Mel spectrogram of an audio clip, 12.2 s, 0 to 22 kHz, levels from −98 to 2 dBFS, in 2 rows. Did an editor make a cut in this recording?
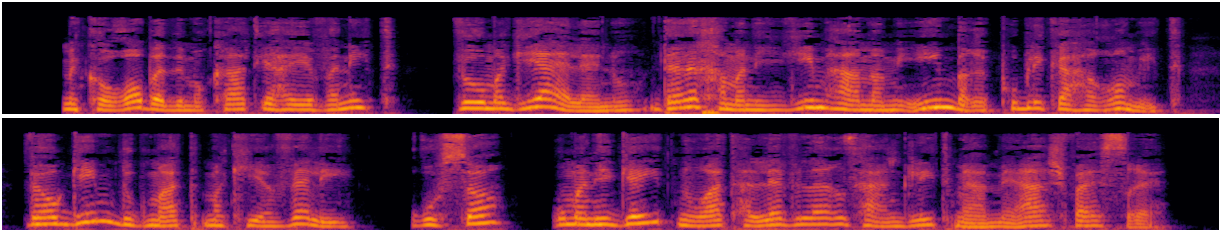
no; 0 cuts

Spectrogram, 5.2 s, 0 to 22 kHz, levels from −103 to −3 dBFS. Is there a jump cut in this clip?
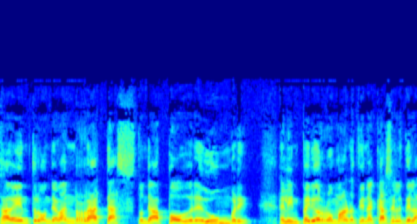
yes; 1 cut; at 3.4 s

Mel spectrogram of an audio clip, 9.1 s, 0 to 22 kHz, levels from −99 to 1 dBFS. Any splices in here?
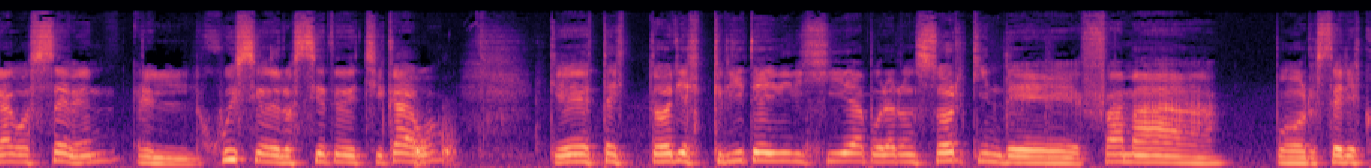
no; 0 cuts

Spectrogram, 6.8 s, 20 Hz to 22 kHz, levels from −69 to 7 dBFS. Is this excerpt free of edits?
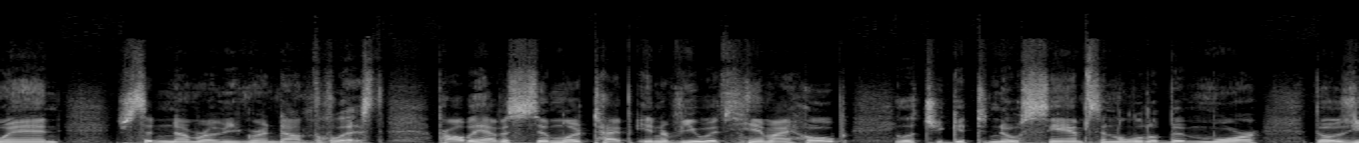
no; 2 cuts; at 2.2 s, 4.5 s

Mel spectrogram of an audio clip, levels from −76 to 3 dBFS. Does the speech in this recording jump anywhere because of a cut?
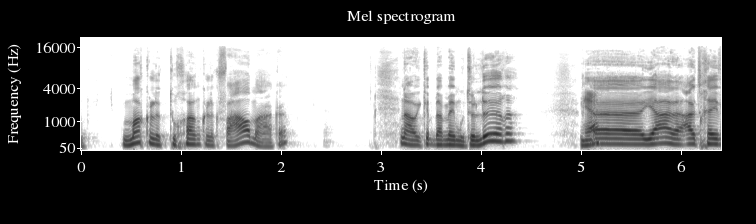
yes; 1 cut; at 3.2 s

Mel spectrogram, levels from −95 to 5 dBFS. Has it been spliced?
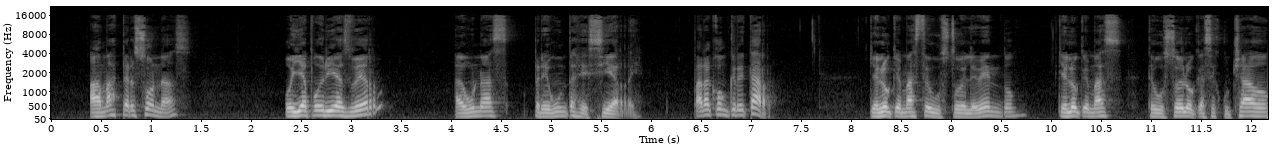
no; 0 cuts

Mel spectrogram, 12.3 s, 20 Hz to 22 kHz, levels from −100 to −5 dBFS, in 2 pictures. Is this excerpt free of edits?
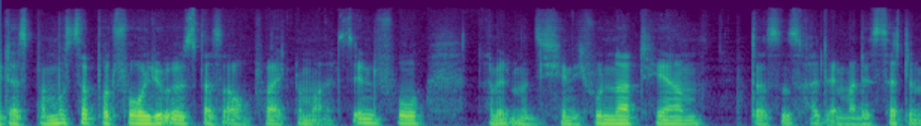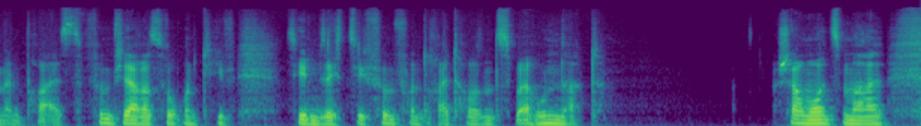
no; 1 cut; at 1.3 s

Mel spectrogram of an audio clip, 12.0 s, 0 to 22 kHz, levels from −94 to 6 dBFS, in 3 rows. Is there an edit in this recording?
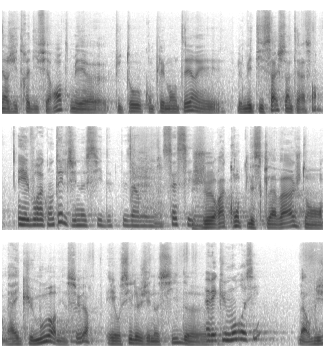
yes; 1 cut; at 2.9 s

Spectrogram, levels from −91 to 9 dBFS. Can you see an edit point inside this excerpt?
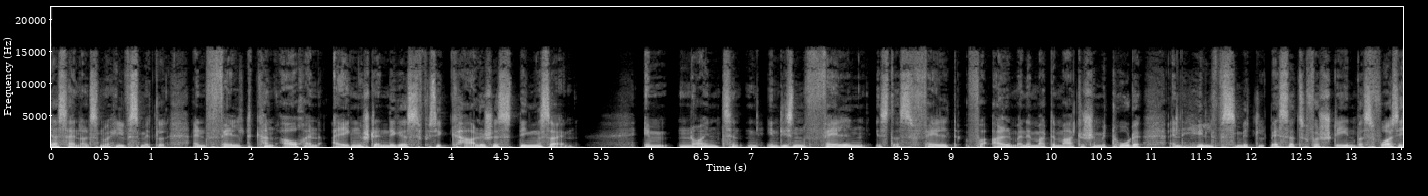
yes; 2 cuts; at 7.1 s, 12.1 s

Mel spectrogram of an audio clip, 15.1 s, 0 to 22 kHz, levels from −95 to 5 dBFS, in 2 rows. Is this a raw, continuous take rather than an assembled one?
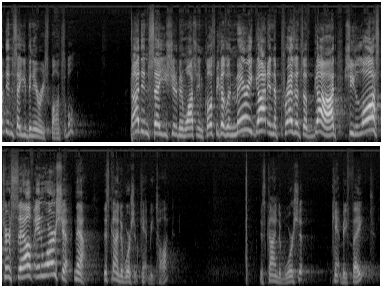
no; 2 cuts; at 4.2 s, 9.0 s

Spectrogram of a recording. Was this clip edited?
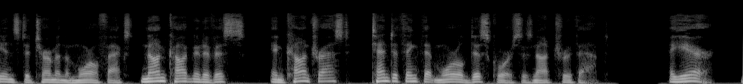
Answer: yes; 1 cut; at 1.3 s

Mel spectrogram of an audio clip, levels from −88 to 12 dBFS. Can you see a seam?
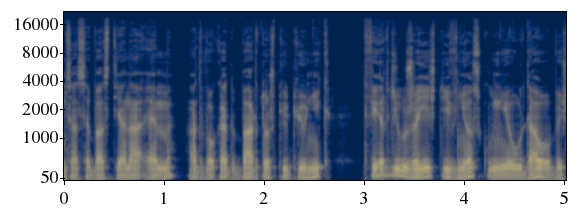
no; 0 cuts

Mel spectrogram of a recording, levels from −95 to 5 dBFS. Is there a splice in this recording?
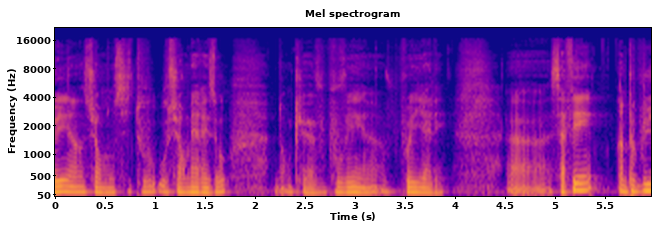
no; 0 cuts

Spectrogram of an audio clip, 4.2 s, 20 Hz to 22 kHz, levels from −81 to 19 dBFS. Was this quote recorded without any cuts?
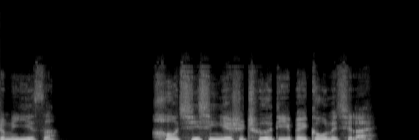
no; 1 cut; at 1.5 s

